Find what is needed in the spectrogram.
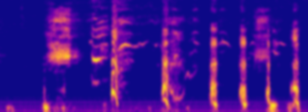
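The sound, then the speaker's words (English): A duck squeaking: about seven short, shrill squeaks with bending pitch come in an uneven run, fairly loud, with no talking over them. “Now my hear a duck squeaking.”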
